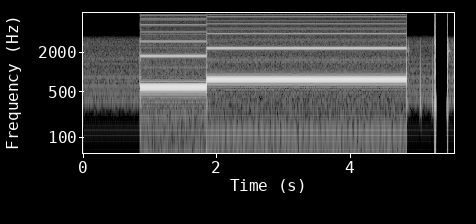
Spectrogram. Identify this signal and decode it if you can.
Two-tone page, heard as a one-second tone, then a three-second tone, about 580 then 770 Hz. It is heard from 0.9 to 4.9 s.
